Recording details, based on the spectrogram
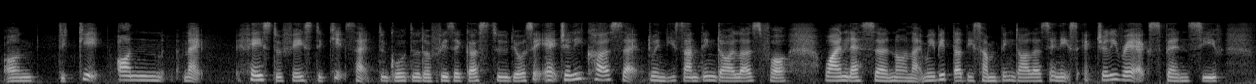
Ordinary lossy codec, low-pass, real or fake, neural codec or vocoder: none; 7.2 kHz; fake; codec, 16 kHz, 0.5 kbps, X-Codec, WavLM features, trained on Multilingual LibriSpeech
